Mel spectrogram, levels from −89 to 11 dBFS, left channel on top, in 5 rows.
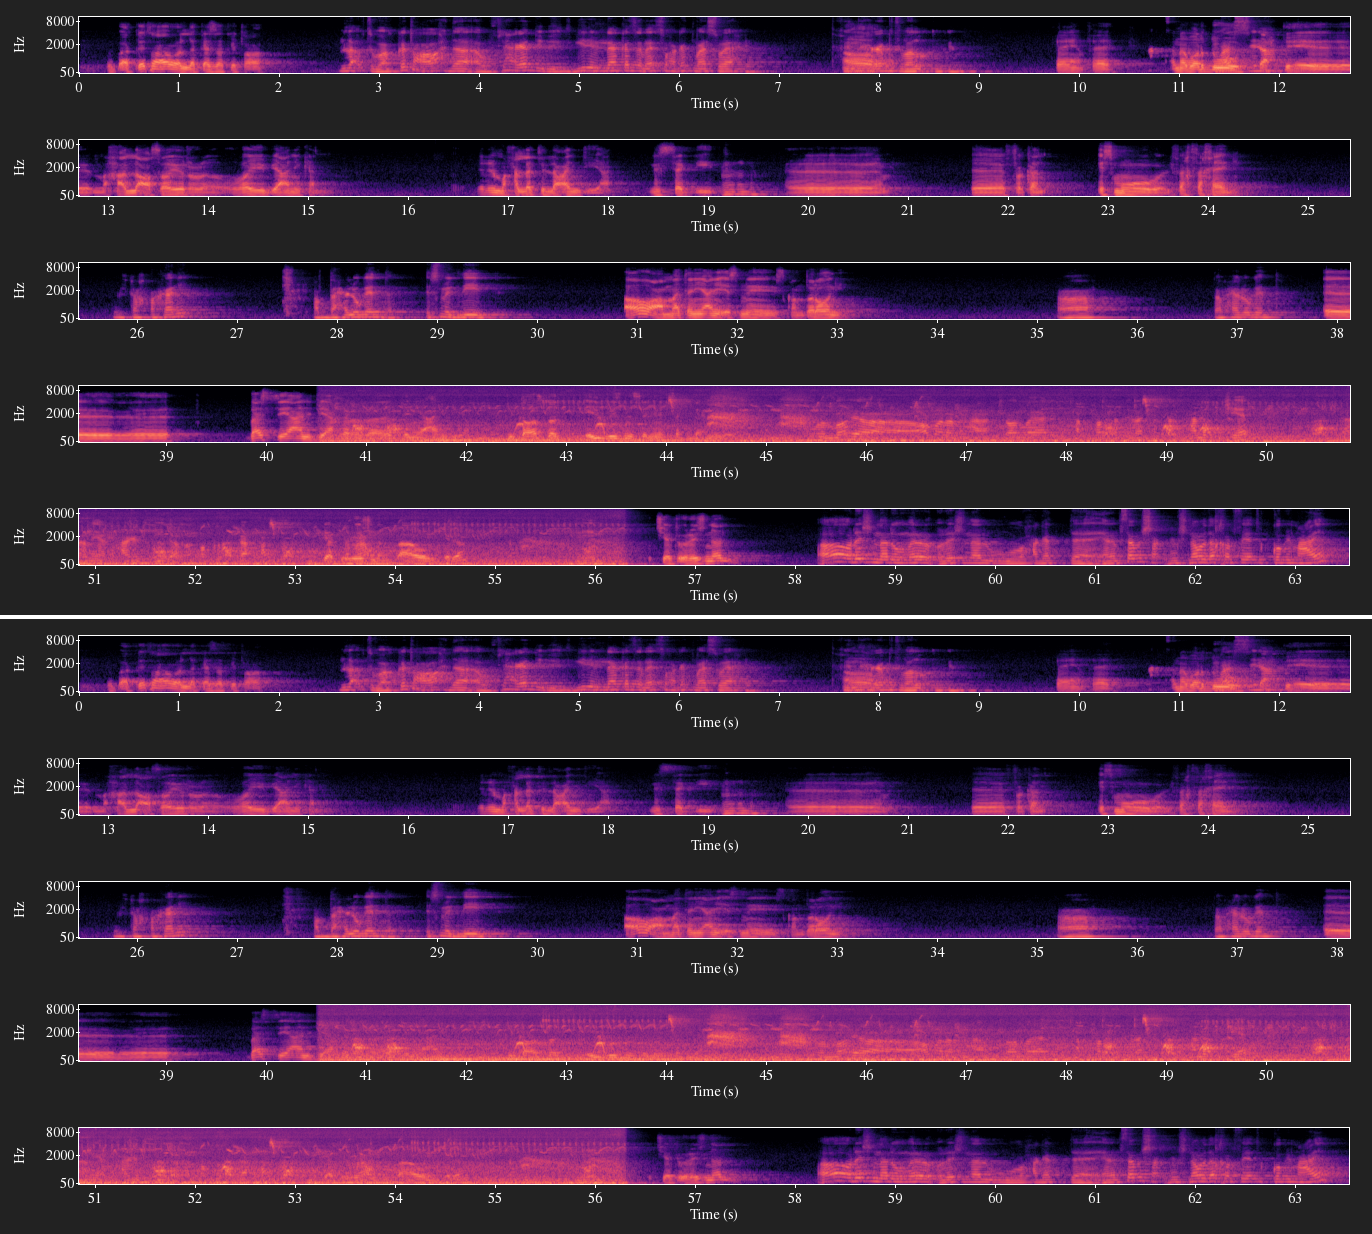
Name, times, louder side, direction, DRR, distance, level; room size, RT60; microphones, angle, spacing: voice 1, 0.3-1.8 7.6-8.2 9.8-10.4 10.9-15.2 16.7-18.0 18.4-19.1 19.8-20.8 21.6-22.4 22.9-24.3 27.5-27.6 30.9-33.1 37.9-39.1 39.8-42.1 42.4-44.8 45.5-45.6 53.3-54.7 56.6-57.4, left 5 dB, 85° left, 14 dB, 0.4 m, -21 dB
voice 2, 2.6-6.8 7.6-8.8 11.3-12.0 19.1-19.5 25.8-26.6 27.8-28.6 28.9-29.5 35.2-35.6 36.8-37.4 45.4-50.0 50.7-52.8 53.5-53.8 55.8-56.1 58.2-63.4, left 2 dB, 25° left, 8 dB, 0.9 m, -25 dB
sound 1, 40.5-56.3, right 2 dB, 25° right, 0.5 m, -20 dB
25.0 x 16.5 x 3.4 m, 1.3 s
head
